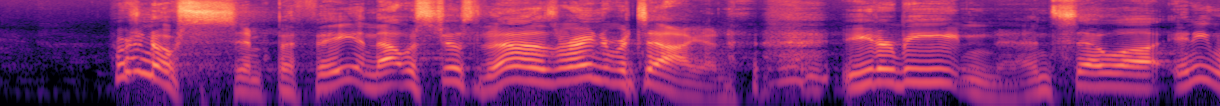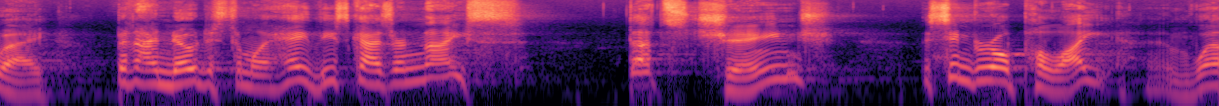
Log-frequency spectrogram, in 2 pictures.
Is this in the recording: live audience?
yes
